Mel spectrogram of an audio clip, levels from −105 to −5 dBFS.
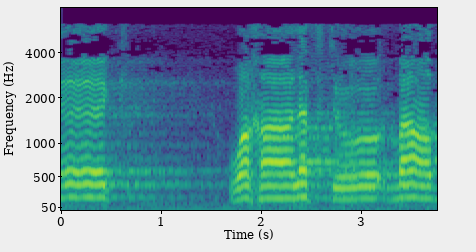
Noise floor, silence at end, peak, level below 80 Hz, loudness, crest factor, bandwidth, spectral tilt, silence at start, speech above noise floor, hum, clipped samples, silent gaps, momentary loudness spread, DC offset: -53 dBFS; 0 s; -8 dBFS; -60 dBFS; -23 LUFS; 16 dB; 6.6 kHz; -6.5 dB/octave; 0 s; 31 dB; none; under 0.1%; none; 15 LU; under 0.1%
